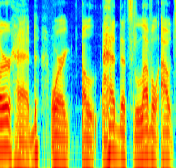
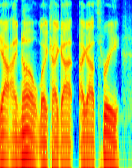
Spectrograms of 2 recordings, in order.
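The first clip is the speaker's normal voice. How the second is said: mock dismissive, indifferent, don't-care tone; 2 semitones lower than usual. Retelling a player's reply to the coach's foul warning: imitating a dismissive don't-care tone. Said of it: "in the most, like, "I don't give a fuck".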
